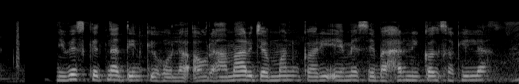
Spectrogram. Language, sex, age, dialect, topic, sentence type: Bhojpuri, male, 18-24, Northern, banking, question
